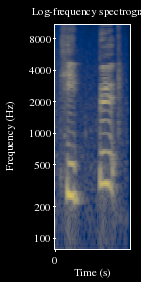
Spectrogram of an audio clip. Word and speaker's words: 切符: Keep, kippu, keep, keep. If you have some trouble to pronounce this kippu, try to say the consonants here, as I said in those videos.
